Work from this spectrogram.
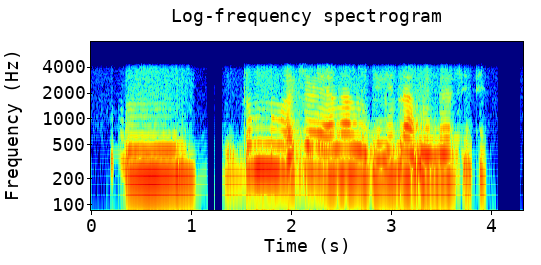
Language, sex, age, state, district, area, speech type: Manipuri, female, 45-60, Manipur, Churachandpur, urban, conversation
